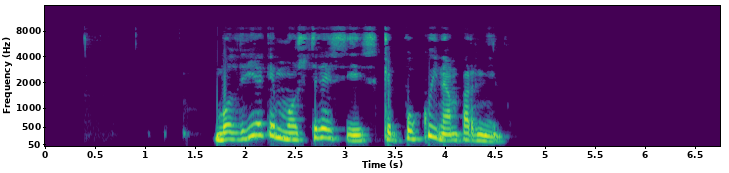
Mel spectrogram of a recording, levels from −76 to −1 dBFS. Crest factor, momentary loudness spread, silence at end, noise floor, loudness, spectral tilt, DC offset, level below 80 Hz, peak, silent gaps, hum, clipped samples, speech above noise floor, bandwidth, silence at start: 16 dB; 3 LU; 2.15 s; under -90 dBFS; -13 LUFS; -6 dB/octave; under 0.1%; -54 dBFS; 0 dBFS; none; none; under 0.1%; over 78 dB; 9.4 kHz; 1.7 s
